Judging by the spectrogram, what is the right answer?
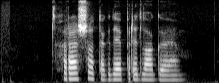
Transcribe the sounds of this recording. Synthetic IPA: xəɾaʂot̪aɡd̪ajapɾʲɪd̪lˠaɡajʊ

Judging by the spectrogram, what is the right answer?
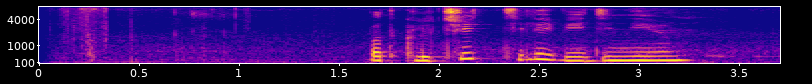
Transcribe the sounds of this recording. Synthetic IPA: pət̪klʲʉt͡ɕitʲtʲɪlʲɪvʲidʲɪnʲɪjʊ

